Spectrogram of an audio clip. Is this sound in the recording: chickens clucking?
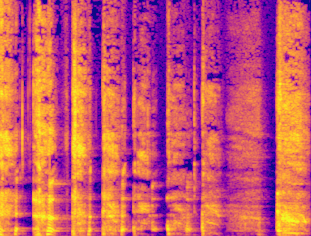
no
